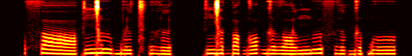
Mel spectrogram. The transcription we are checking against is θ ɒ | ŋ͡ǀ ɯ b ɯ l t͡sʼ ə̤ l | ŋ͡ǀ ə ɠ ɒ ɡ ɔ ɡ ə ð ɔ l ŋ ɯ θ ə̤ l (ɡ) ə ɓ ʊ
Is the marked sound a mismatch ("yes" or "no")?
no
